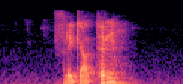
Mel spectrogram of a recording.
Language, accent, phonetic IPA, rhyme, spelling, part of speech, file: German, Austria, [fʁeˈɡatn̩], -atn̩, Fregatten, noun, De-at-Fregatten.ogg
- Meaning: plural of Fregatte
